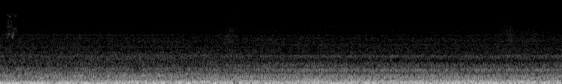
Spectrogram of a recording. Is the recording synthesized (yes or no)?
no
